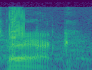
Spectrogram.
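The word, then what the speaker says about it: Hach: Spelled H-A-C-H. They told us it's pronounced Hack.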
